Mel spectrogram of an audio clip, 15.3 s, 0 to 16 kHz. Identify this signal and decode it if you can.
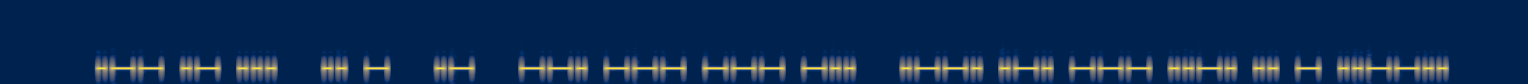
Morse code, heard as a keyed tone, about 17 wpm, 700 Hz. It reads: WAS IT A GOOD PROFIT?
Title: Sentences from Top 1000 Words - Review Part 5 - 17wpm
